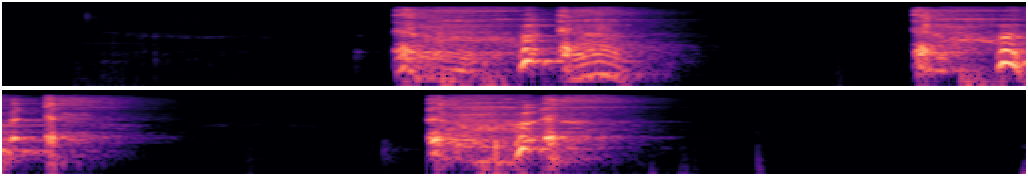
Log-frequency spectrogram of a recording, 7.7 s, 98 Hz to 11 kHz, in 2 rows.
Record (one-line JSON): {"three_cough_length": "7.7 s", "three_cough_amplitude": 30973, "three_cough_signal_mean_std_ratio": 0.42, "survey_phase": "beta (2021-08-13 to 2022-03-07)", "age": "45-64", "gender": "Female", "wearing_mask": "No", "symptom_cough_any": true, "symptom_runny_or_blocked_nose": true, "symptom_onset": "6 days", "smoker_status": "Never smoked", "respiratory_condition_asthma": false, "respiratory_condition_other": false, "recruitment_source": "REACT", "submission_delay": "2 days", "covid_test_result": "Negative", "covid_test_method": "RT-qPCR"}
